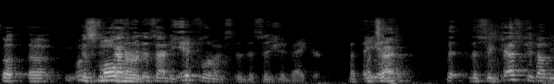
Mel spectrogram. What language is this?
English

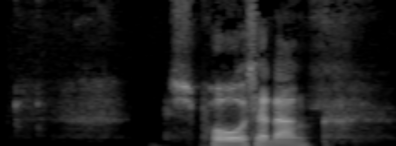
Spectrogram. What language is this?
Thai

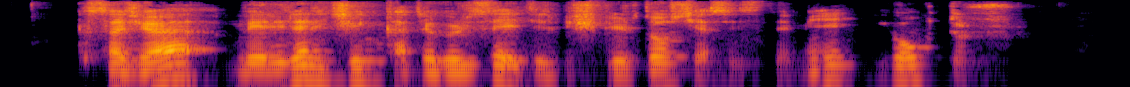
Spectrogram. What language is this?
Turkish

